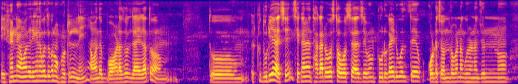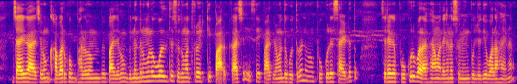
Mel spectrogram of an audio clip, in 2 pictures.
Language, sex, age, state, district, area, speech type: Bengali, male, 30-45, West Bengal, Purba Medinipur, rural, spontaneous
